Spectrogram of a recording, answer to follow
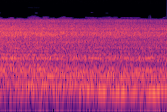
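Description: Heavy metal band playing a dense passage: a wall of distorted electric guitar and cymbals with hardly any clear melody line.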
